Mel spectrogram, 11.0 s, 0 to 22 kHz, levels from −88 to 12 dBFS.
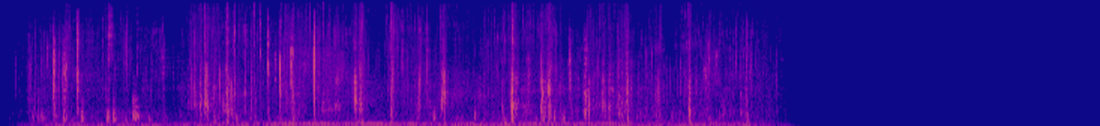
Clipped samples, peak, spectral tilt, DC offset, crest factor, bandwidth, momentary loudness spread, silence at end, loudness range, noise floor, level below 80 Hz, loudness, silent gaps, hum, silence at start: under 0.1%; -10 dBFS; -1.5 dB/octave; under 0.1%; 36 dB; over 20 kHz; 17 LU; 3.25 s; 14 LU; -66 dBFS; -60 dBFS; -43 LUFS; none; none; 0.25 s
